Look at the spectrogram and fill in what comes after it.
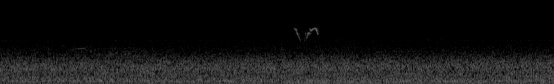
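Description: A bird's short, high call, once about three seconds in, over a steady low rush of outdoor background noise.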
